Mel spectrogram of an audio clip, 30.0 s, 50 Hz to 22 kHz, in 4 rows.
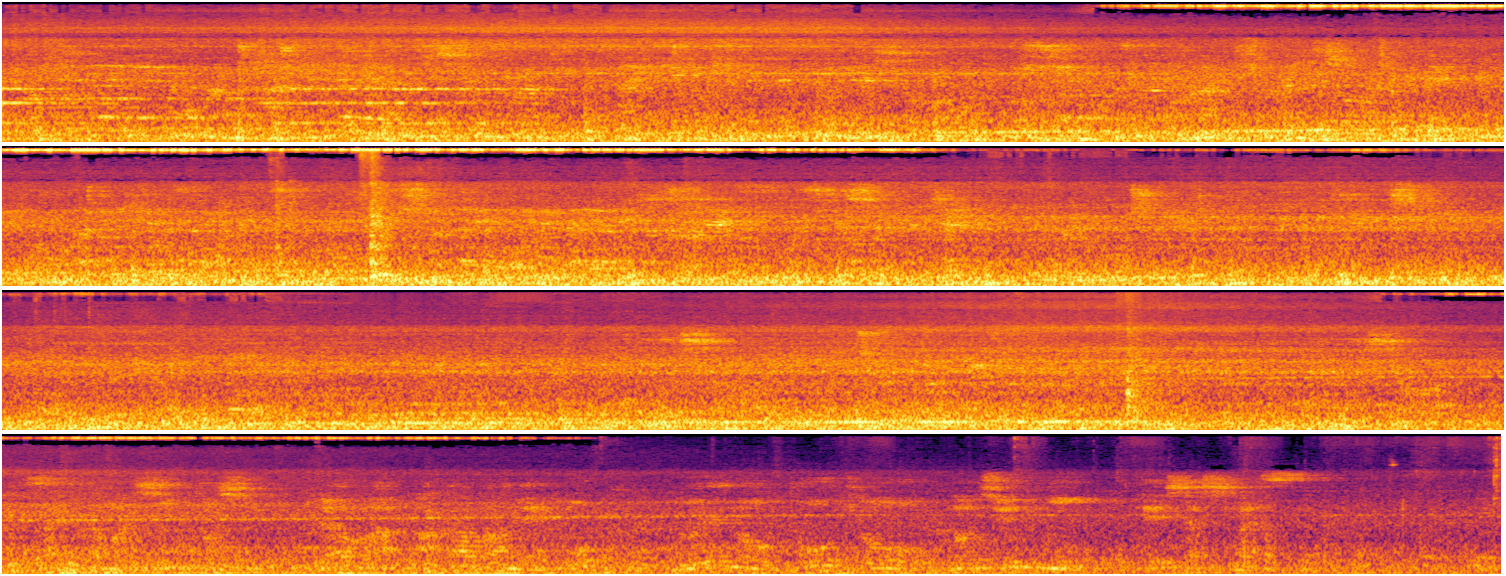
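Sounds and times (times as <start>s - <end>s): electric train running noise: 0.0s - 27.3s
wheels clicking over rail joints: 4.7s - 16.2s.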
